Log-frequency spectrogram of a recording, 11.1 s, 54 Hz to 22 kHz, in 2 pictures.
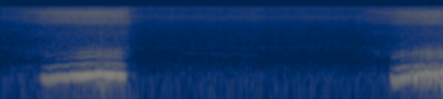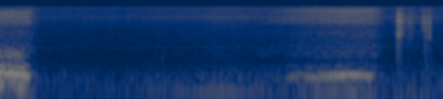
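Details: Slow, regular rumbling snores, about 14 a minute, with quiet pauses between them; ordinary snoring during sleep.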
